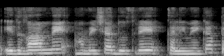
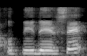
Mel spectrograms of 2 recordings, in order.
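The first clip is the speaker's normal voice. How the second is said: ordinary delivery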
